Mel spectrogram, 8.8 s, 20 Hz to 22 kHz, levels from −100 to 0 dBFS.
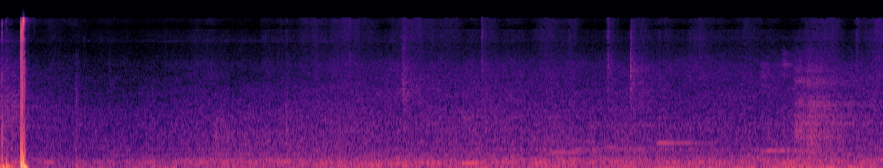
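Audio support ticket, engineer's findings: No faults found: the everyday sound in this clip shows no audible dropouts, clicks, distortion, level jumps or timing problems anywhere in the recording.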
